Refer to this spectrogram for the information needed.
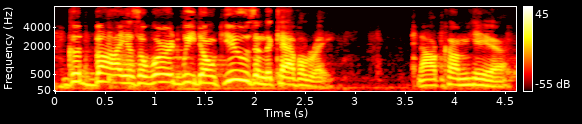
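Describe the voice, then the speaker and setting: An American actress playing a bossy, affectionate older army wife in a 1950s radio drama. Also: female voice, mid-range voice, lively intonation, unhurried, a little hiss or hum, natural voice. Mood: tender, commanding. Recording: vintage 1950s radio broadcast.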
